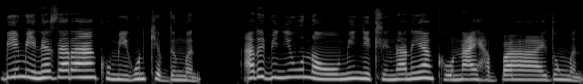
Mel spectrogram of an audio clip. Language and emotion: Bodo, disgusted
